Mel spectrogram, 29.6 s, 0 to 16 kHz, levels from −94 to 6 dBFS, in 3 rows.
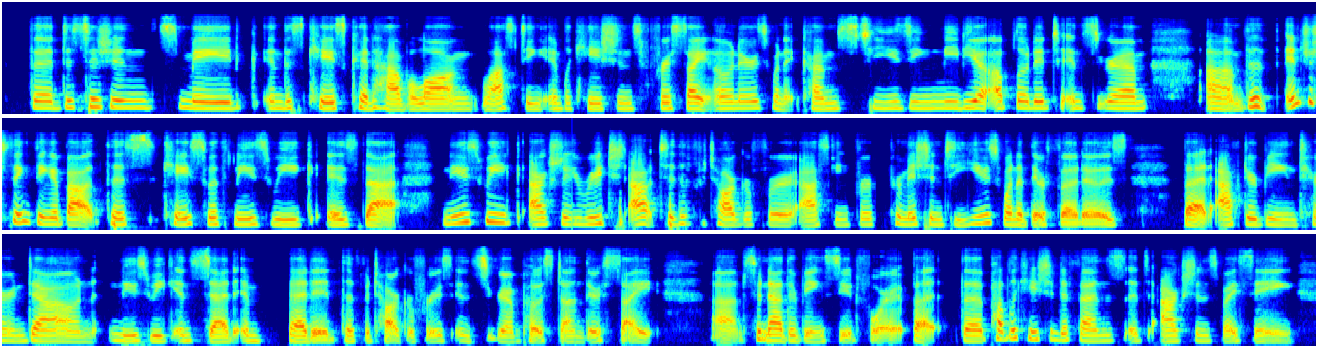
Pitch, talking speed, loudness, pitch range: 200 Hz, 165 wpm, -24 LUFS, 185-225 Hz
